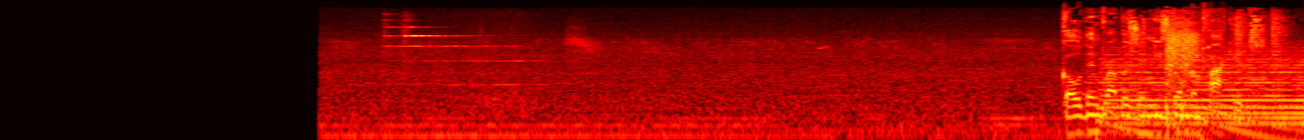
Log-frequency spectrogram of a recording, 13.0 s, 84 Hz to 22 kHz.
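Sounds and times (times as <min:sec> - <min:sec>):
faint high held tones: 0:03.4 - 0:07.7.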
